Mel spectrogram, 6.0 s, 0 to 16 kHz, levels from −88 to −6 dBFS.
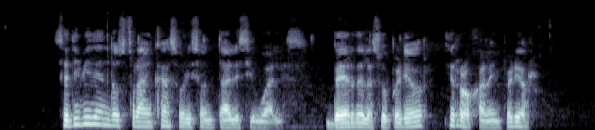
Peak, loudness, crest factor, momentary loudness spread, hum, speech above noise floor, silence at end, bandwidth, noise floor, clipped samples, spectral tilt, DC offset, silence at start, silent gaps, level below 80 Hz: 0 dBFS; -20 LUFS; 20 dB; 9 LU; none; 56 dB; 0.6 s; 9.4 kHz; -76 dBFS; under 0.1%; -7 dB/octave; under 0.1%; 0.55 s; none; -56 dBFS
